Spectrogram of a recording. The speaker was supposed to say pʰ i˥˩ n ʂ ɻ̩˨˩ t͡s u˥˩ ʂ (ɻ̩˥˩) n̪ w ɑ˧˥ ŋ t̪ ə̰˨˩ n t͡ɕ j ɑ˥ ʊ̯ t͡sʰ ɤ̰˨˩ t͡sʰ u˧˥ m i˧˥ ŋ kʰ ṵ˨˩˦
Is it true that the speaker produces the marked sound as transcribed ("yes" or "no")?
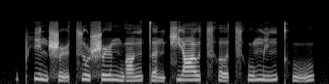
no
